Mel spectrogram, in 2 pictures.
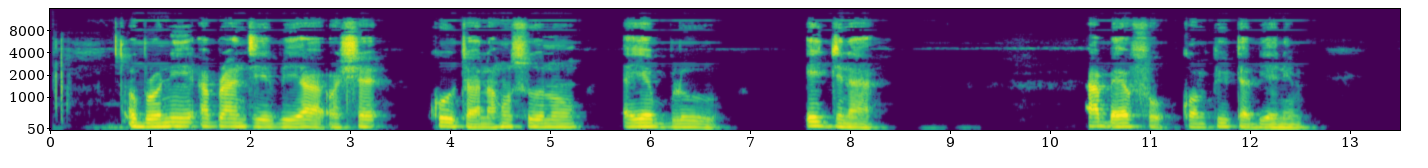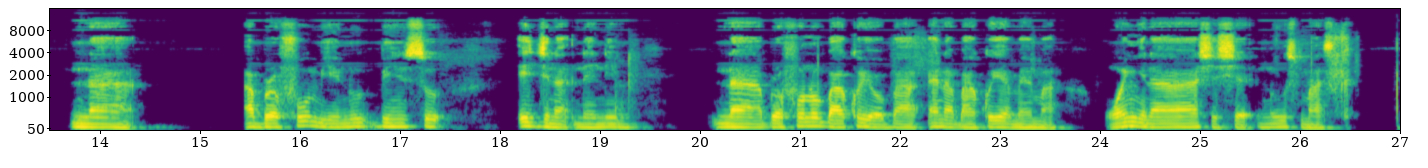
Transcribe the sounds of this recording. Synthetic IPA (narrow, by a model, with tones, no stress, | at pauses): ɔ˨bɾo˨nĩ˦a˦bɾã˦˨n˨tɪ˦e˦bi˦a˨ʔɔ̰˨ɕɛ˦ | kʰo˦˨tʰa˨nã˨ɦʊ̃˦su˦o˦nʊ̃˦ | ɛ˦jɛ˦bluː˦˨ | e˦d͡ʑi˨nã˨ | a˦bɛː˨˦fʊ˨kʰɔ̃˨mpʰu˦tʰa˨bi˨æ˨nĩ˨m | nã˨ | a˨bɾɔ˨fʊ˦mĩ˨e˨nũ˦bi˦n̩˦sʊ˦ | e˦d͡ʑi˨nã˨næ̃˨nĩ˦m | nã˨a˨bɾɔ˨fʊ˦nʊ̃˦baː˨kʰʊ˦jɛ˨ɔ˨baː˦ɛ˦nã˨baː˨kʰʊ˦jɛ˨mɛ̃˨˦mã˨ | wɔ̃˦ɲ˦ɲĩ˨nãː˦ɕɪ˨ɕɛ˨no˦sma˨sk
